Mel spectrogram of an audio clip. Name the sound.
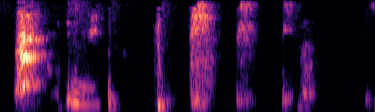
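dog barking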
